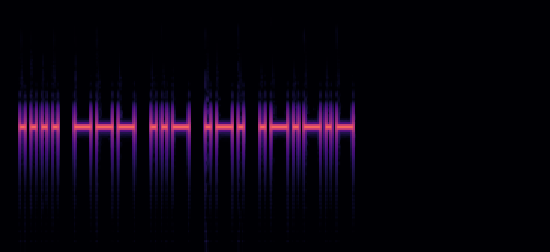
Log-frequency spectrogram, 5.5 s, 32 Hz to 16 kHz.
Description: Morse code, heard as a keyed tone, about 21 wpm, 700 Hz. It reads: HOUR.
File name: practice / 22wpm / Sentences with 2-Word Phrases - 22wpm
